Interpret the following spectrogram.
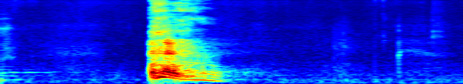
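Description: A man clearing his throat once, a short, loud rasp that falls in pitch, in a pause between his sentences.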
